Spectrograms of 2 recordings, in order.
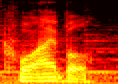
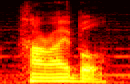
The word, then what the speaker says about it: horrible: proper O sound, like horrible. On the other hand, I pronounce it with an A sound, like in hard, horrible.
